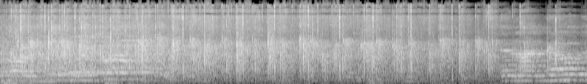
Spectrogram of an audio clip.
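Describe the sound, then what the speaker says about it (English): A crowd at an MLK Day speech by a congresswoman gives a big, sustained round of applause, dense and loud throughout, with a voice talking over the clapping. "Give him a big round of applause."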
